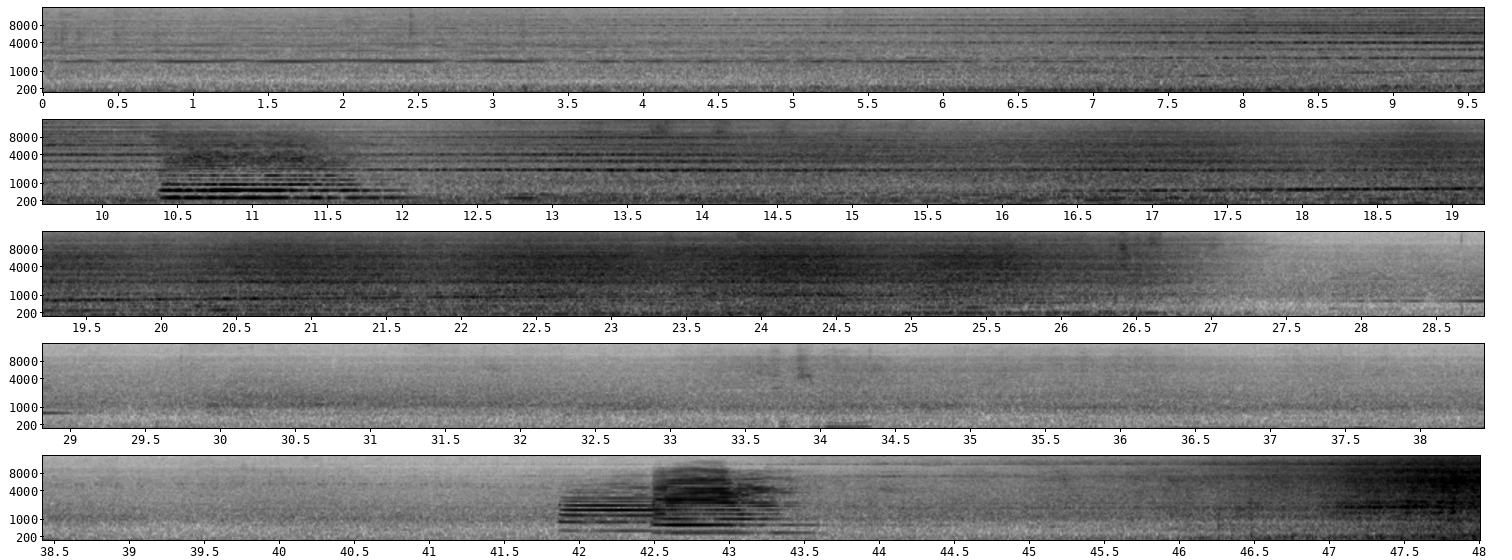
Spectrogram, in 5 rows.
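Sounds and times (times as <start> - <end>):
train whine rising in pitch: 0.0 - 27.4, 41.8 - 48.0
train horn blast: 10.3 - 12.1, 27.8 - 29.1, 41.8 - 43.7.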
